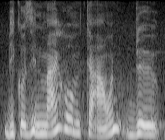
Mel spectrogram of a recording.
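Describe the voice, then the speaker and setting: A woman's voice: mid-range voice, lively intonation, moderate pace, a little mellow, breathy edge. A woman from Haiti, a physician and farmer, answering interview questions earnestly and repeating phrases in lists. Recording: long hall reverb.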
